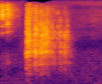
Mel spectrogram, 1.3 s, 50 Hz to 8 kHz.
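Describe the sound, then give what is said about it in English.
A short clatter of four dice tumbling across a hard surface, a burst of rattling clicks lasting about half a second before settling into quiet. No one speaks. “I rolled 4 dice.”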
